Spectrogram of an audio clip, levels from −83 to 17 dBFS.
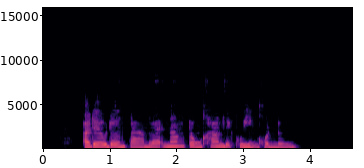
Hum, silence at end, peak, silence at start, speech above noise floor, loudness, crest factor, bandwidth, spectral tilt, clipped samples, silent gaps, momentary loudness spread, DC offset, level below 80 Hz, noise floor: none; 0.85 s; -12 dBFS; 0.6 s; 55 dB; -29 LUFS; 18 dB; 5.2 kHz; -8.5 dB/octave; under 0.1%; none; 7 LU; under 0.1%; -76 dBFS; -83 dBFS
